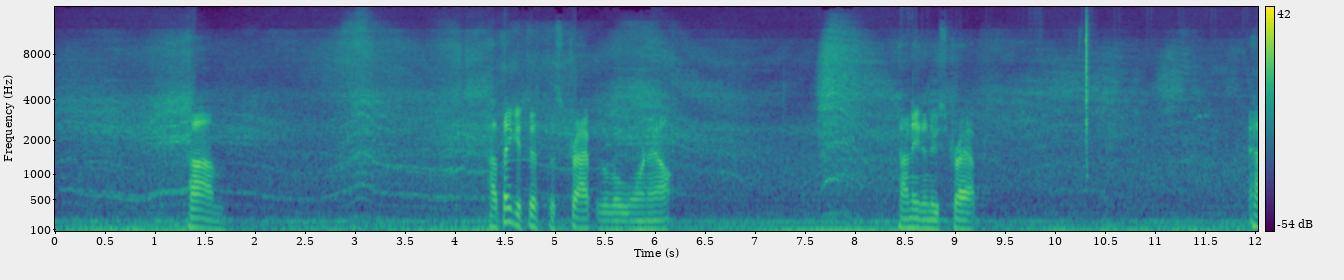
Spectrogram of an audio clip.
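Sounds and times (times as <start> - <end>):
quadcopter whoosh passing: 0.0 - 12.0
steady low hum: 0.0 - 12.0.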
